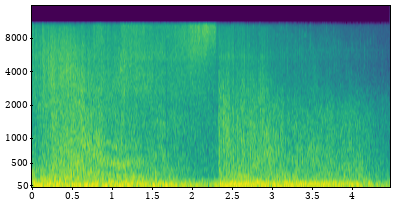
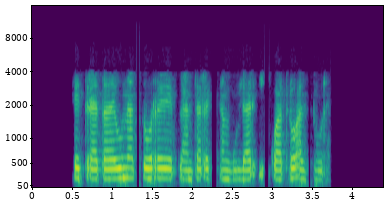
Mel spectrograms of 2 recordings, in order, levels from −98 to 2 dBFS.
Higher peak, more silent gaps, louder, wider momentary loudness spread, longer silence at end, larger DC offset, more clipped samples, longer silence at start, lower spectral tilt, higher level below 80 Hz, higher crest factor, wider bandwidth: about the same, 0 dBFS vs -2 dBFS; second, none vs 2.27-2.31 s; first, -7 LUFS vs -16 LUFS; second, 5 LU vs 9 LU; second, 0 s vs 0.7 s; neither; first, 4% vs under 0.1%; second, 0 s vs 0.55 s; second, -4.5 dB/octave vs -10.5 dB/octave; first, -8 dBFS vs -54 dBFS; second, 6 dB vs 14 dB; first, 11 kHz vs 4.1 kHz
